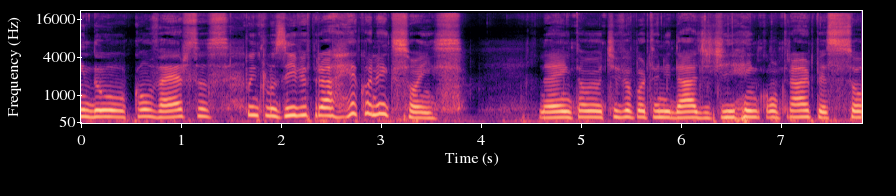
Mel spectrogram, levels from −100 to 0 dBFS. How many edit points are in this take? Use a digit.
1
